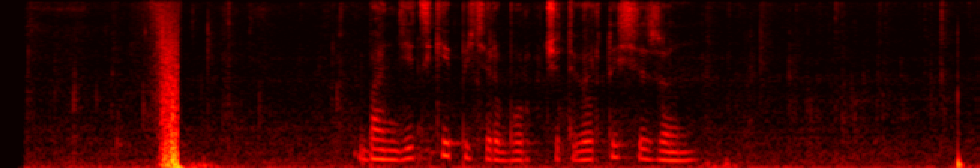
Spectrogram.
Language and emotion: Russian, neutral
